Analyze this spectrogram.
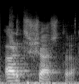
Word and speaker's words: Arthashastra: Okay, so tell us about Arthashastra. I think I pronounced your name Arthashastra.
